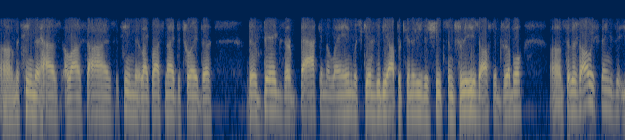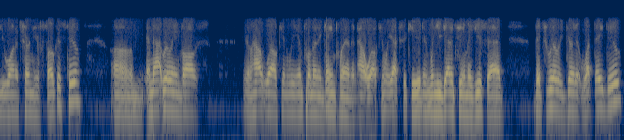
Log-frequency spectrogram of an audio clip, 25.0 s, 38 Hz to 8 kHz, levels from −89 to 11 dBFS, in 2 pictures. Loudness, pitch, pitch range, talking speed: -28 LUFS, 115 Hz, 110-120 Hz, 205 wpm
